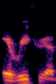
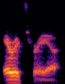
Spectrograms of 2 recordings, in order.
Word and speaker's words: Eritrea: EB bonify it by calling erria but it's Eritrea you know wrong emphasis on the wrong vow and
